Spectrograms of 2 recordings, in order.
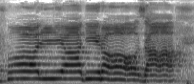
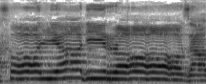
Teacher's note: So you have 3 open O's there on that rosa.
